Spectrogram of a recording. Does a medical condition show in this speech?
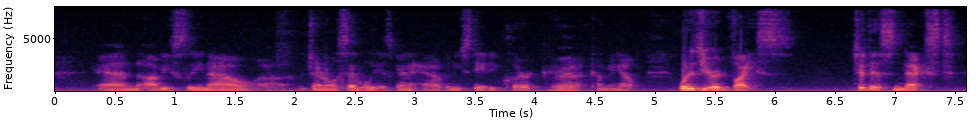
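No.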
